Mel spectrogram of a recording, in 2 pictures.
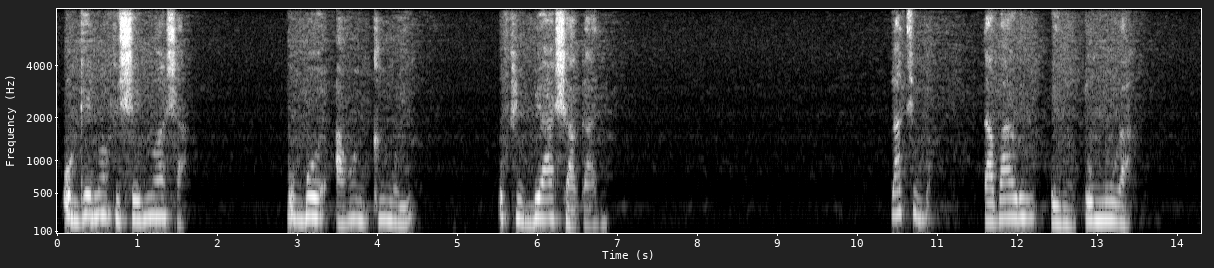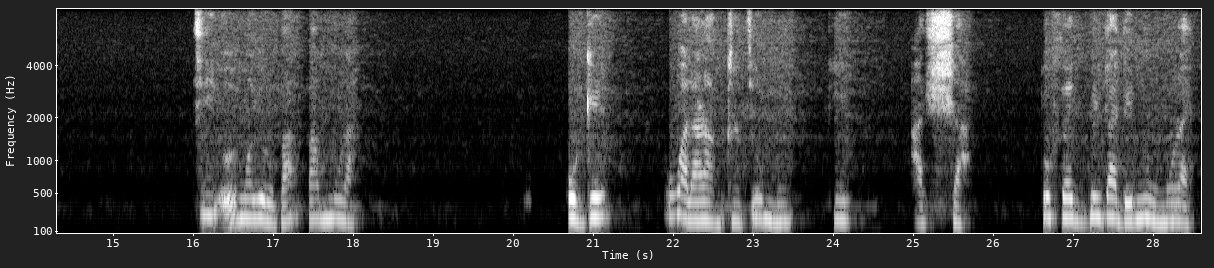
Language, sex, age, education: Yoruba, female, 15-29, tertiary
